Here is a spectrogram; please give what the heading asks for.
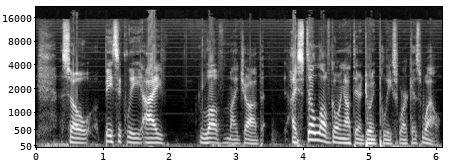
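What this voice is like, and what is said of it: Massachusetts accent. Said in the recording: “in Massachusetts, if you couldn't tell by the accent”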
